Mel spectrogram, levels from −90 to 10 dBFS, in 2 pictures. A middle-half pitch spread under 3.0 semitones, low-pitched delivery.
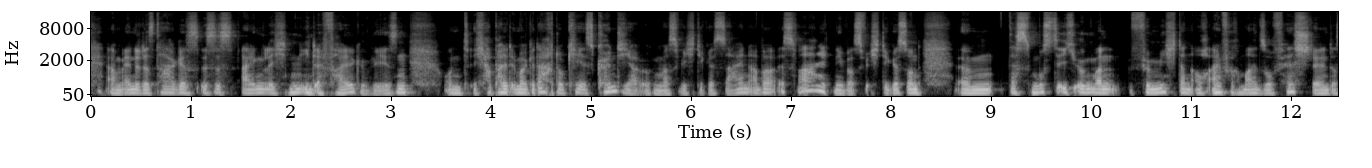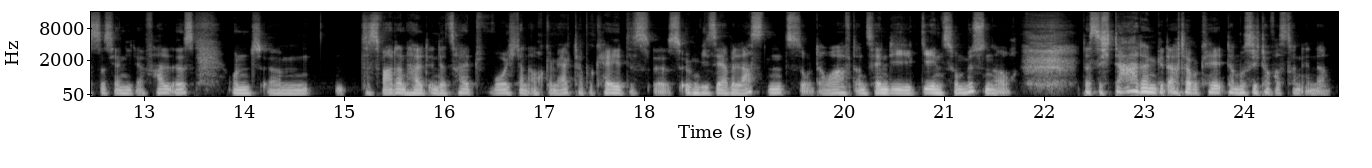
Yes: narrow, 2.6 semitones; low, 100 Hz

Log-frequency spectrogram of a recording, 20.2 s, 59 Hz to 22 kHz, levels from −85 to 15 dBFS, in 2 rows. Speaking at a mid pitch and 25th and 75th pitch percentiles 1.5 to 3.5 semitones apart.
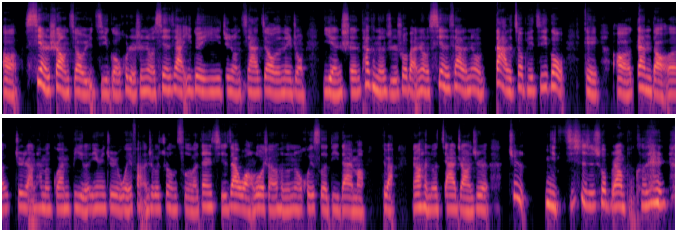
No: high, 195 Hz; average, 2.7 semitones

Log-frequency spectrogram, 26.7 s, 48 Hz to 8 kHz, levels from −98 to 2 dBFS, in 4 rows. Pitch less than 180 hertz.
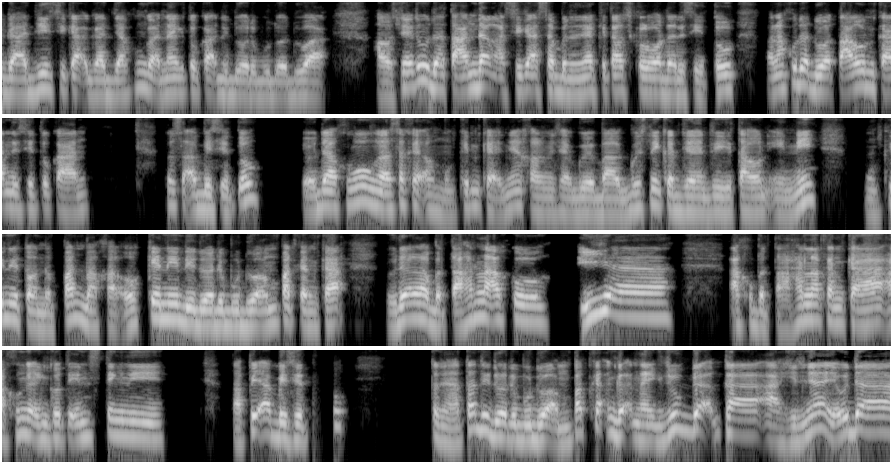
Yes: medium, 140 Hz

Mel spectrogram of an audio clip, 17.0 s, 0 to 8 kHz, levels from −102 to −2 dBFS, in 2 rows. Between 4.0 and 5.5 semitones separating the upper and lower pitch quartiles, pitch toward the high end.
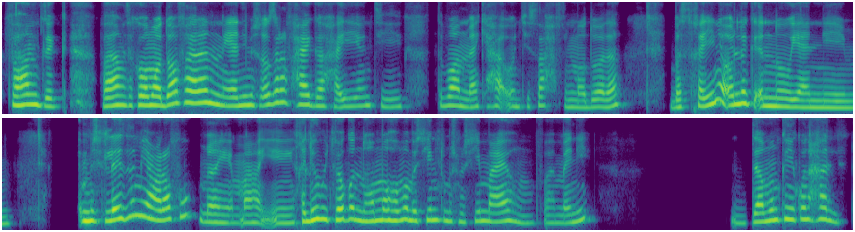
Yes: average, 4.6 semitones; high, 240 Hz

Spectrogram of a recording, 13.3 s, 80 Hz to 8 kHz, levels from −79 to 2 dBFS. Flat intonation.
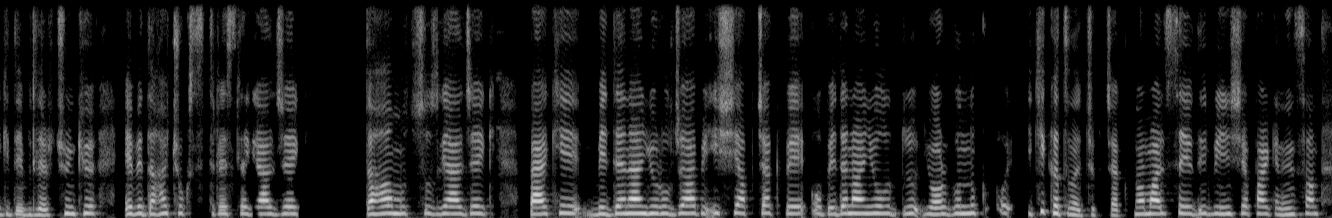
Yes: narrow, 1.7 semitones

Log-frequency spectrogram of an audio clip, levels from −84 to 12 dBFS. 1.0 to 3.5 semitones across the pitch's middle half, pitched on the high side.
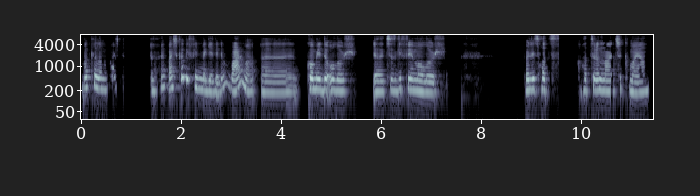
Yes: average, 2.9 semitones; high, 205 Hz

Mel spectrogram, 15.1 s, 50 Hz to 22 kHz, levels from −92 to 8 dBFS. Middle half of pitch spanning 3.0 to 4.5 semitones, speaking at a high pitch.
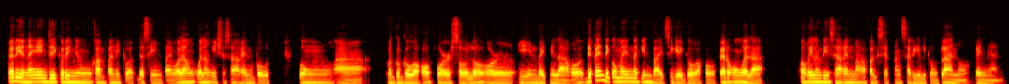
No: average, 3.6 semitones; low, 110 Hz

